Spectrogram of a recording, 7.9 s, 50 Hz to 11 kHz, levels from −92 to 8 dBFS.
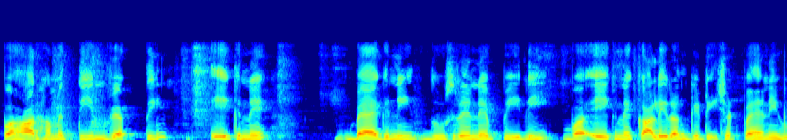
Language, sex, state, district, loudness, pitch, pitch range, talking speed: Hindi, female, Maharashtra, Aurangabad, -25 LUFS, 205 Hz, 190-215 Hz, 150 wpm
